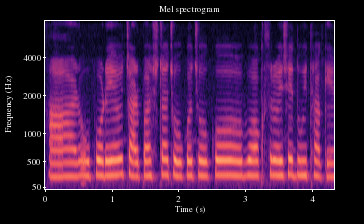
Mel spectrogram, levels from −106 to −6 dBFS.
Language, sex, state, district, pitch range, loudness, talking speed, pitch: Bengali, female, West Bengal, Kolkata, 250-260 Hz, -33 LUFS, 150 wpm, 255 Hz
